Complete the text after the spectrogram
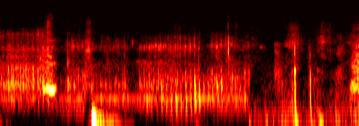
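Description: A cougar chirps softly close by.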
